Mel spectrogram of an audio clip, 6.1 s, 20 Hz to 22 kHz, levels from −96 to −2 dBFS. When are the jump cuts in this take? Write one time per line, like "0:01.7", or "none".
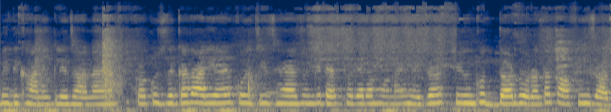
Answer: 0:01.3
0:04.5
